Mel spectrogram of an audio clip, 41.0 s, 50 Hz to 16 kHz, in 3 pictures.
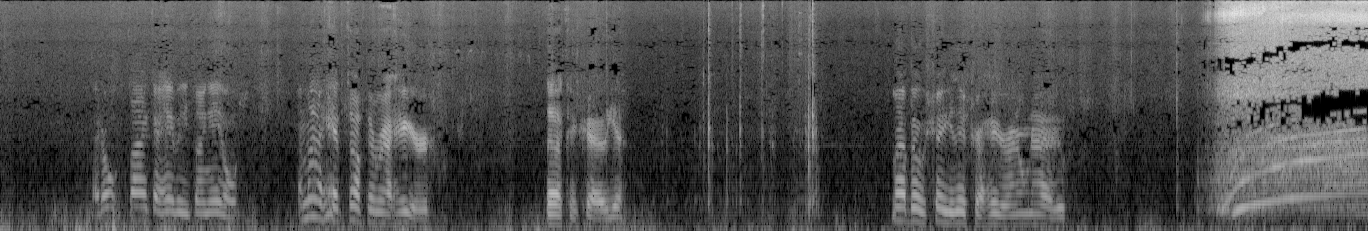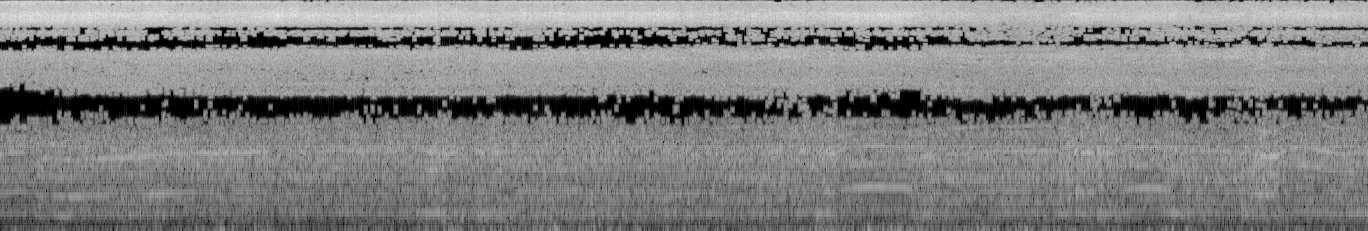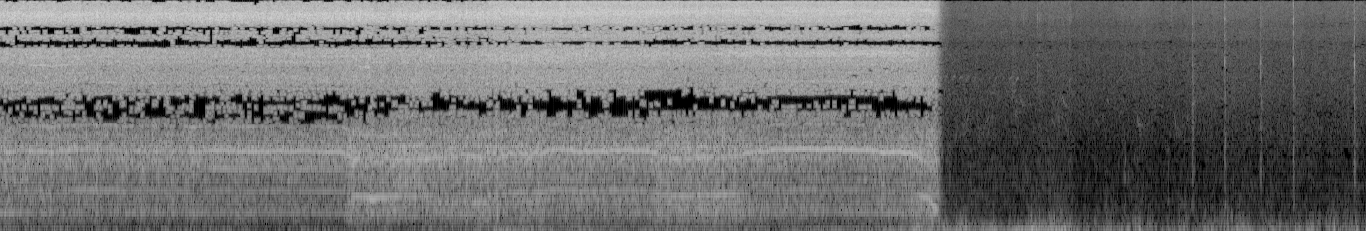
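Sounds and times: battery chainsaw cutting log: 12.0 - 36.8.

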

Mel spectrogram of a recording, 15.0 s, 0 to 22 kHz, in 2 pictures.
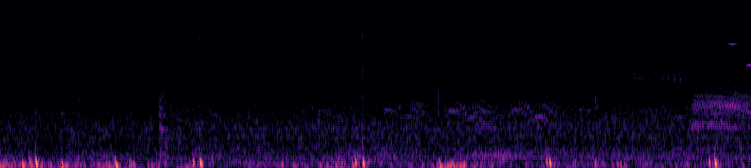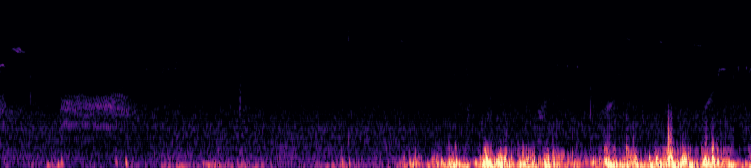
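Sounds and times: soft low thuds: 0.0 - 10.1
crow cawing: 6.8 - 8.9.

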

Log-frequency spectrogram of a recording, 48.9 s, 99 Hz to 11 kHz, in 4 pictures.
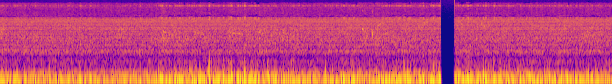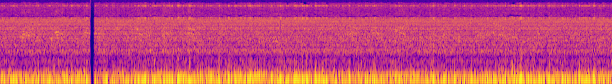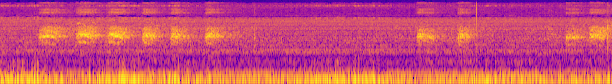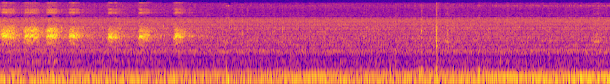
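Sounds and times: steady low rumble: 0.0 - 48.9
bird calling: 25.3 - 29.3, 32.8 - 34.2, 35.7 - 40.8.

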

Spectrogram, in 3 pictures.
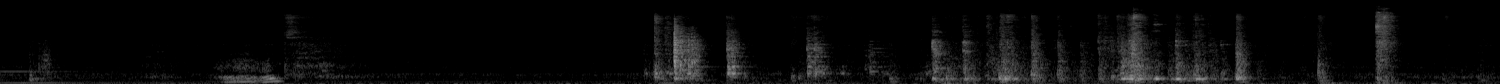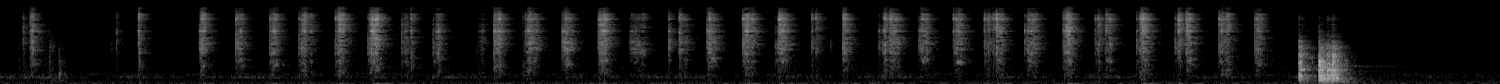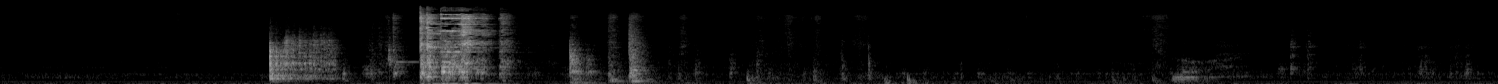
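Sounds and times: clicks and knocks of parts: 15.2 - 27.7.

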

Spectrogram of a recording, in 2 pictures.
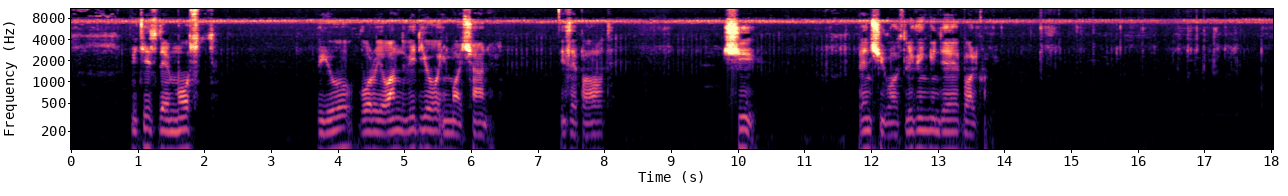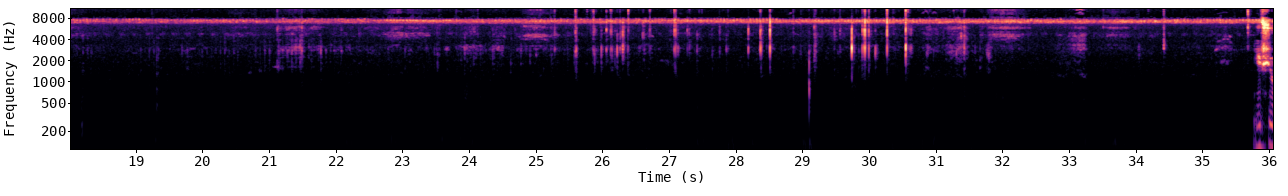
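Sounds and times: kittens suckling clicks: 10.3 - 11.8, 20.9 - 32.4.

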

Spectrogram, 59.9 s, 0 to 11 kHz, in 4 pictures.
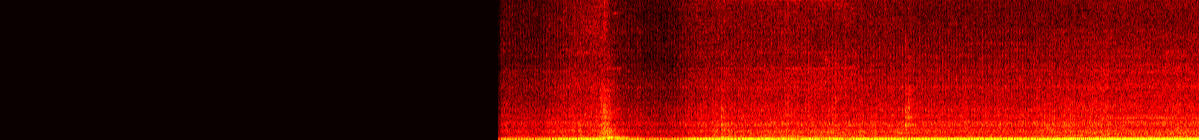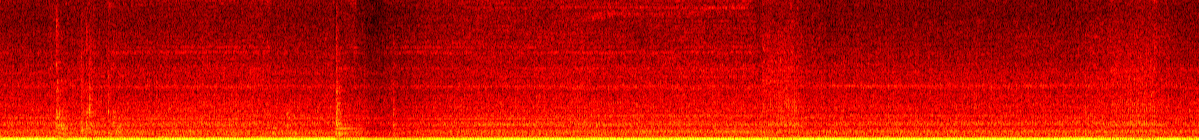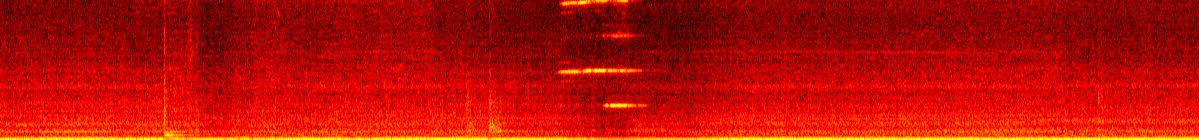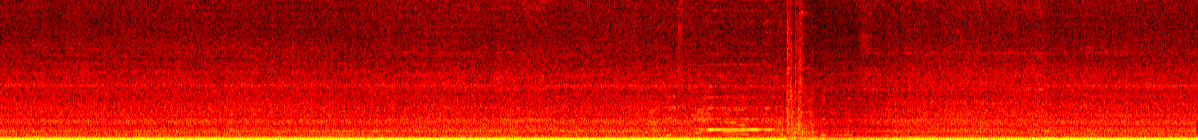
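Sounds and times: diesel backhoe engine running: 6.2 - 59.9
high chirps: 37.0 - 38.2.

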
